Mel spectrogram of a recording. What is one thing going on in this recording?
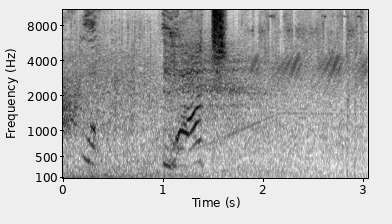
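A man gasps in shock.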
